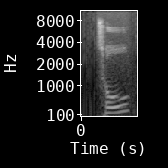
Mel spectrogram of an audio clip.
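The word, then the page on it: cu2: tone 2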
